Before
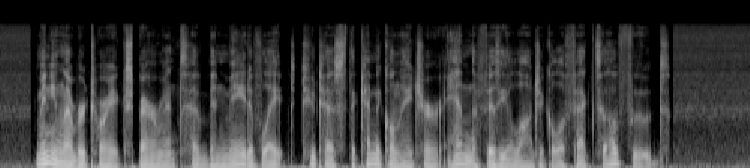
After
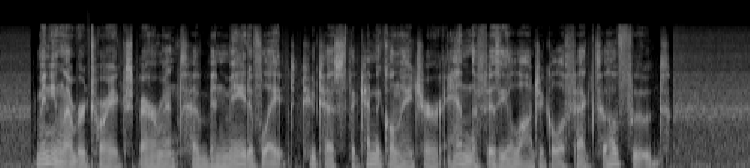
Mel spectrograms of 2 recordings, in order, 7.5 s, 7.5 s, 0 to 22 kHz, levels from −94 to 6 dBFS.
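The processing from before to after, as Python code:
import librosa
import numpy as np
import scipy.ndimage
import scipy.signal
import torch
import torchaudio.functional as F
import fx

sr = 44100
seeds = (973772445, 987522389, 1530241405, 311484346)

y = fx.env_lowpass(x, sr, base_hz=1200.0, full_db=-16.0)
y = scipy.signal.sosfilt(scipy.signal.butter(2, 78.0, 'highpass', fs=sr, output='sos'), y)
y = scipy.signal.lfilter([1.0, -0.97], [1.0], y)
y = fx.env_flatten(y, sr, amount_pct=50)
y = F.gain(torch.from_numpy(y), 9.0).numpy()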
